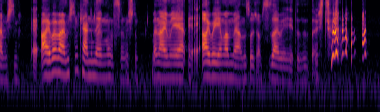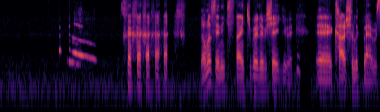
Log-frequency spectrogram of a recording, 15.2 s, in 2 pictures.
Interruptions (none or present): none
